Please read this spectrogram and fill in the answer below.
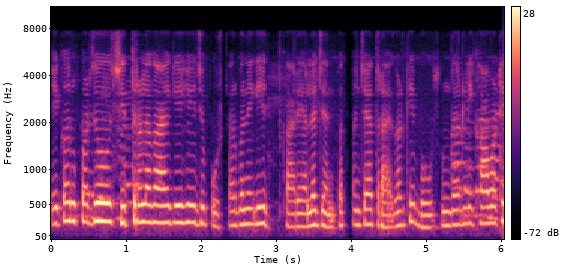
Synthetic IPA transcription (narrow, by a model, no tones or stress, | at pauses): eːkɔɾuːpəɾd͡ʒoːt͡ʃɪt̪ɾəlɐɡaːeɡɐeɦɛd͡ʒoːpoːsʈəɾbɐneɡɐɦekaːɾjaːləjd͡ʒɐnpət̪̚pɐ̃ɲt͡ʃaːjət̪ɾaːjɡəɽkebɐɦut̪sʊ̃nd̪əɾlɪkʰaːʋəʈɦɛ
